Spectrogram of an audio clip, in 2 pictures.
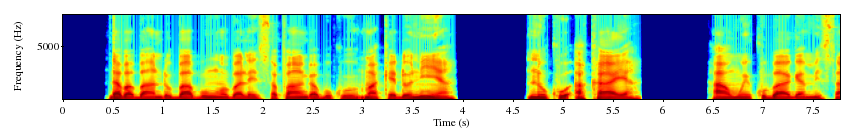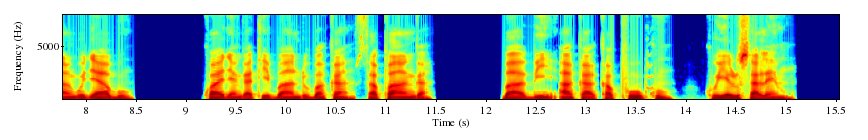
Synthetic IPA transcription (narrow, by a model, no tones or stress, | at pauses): ndababandubabuŋɔbalɛsapaŋɡa̰bukumakɛdɔnia | nukuʔakaja | amwikubaɡamisaŋɡuɟabu | kwaɟaŋɡatibandubakasa̰paŋɡa | babiʔa̰kakapʰuku | kujɛlusalɛmu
